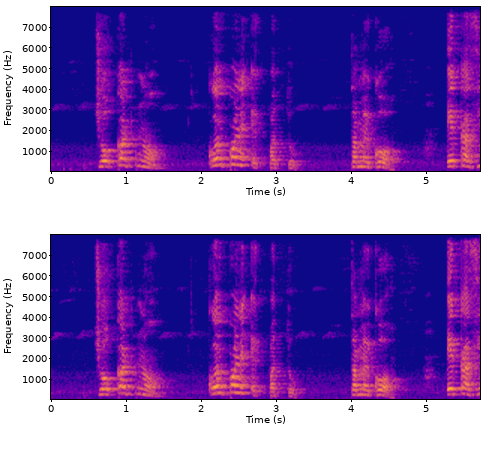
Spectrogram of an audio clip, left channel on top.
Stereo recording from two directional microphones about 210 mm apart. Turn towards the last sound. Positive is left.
turn(degrees=-50)  # may be behind; listen again after turning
